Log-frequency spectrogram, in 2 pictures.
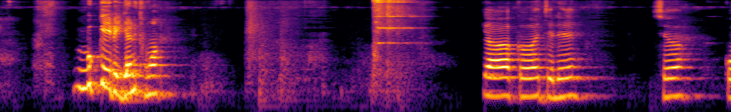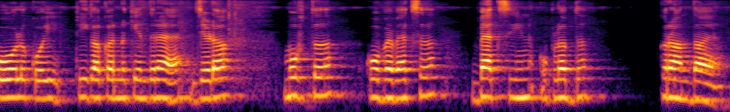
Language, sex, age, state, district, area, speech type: Dogri, female, 60+, Jammu and Kashmir, Reasi, rural, read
